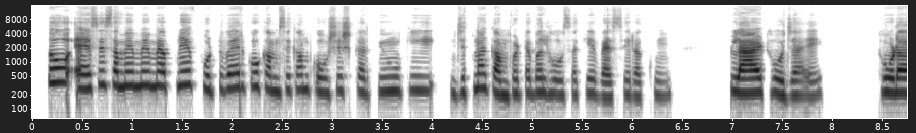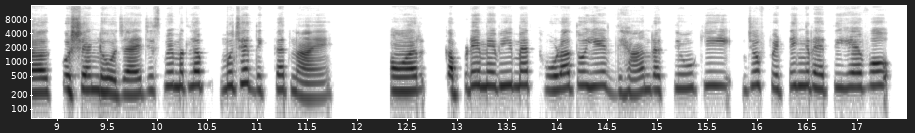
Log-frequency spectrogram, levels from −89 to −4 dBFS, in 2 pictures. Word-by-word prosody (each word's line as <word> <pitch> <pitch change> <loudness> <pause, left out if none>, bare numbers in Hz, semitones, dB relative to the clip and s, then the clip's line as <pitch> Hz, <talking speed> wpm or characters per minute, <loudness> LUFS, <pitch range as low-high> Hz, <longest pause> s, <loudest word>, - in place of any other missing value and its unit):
तो 375 +1 +7
ऐसे 280 +5 +3
समय 315 -1 +3
में 315 +1 +2
मैं 310 0 +4
अपने 315 +2 +1
फुटवियर 280 +1 0
को 310 +2 -1
कम 265 -4 -1
से 255 +2 -8
कम 270 +1 -3
कोशिश 240 +1 -6
करती 235 0 -9
हूँ 245 0 -2
कि 255 +3 -8 0.2
जितना 230 +6 -2
कंफ़र्टेबल 225 0 -1
हो 210 -1 -6
सके 205 +2 -9
वैसे 185 +1 -5
रखूँ, 195 +1 -11 0.6
फ्लैट 225 -1 +7
हो 215 -2 +1
जाए, 200 0 -6 0.6
थोड़ा 230 -1 +7 0.2
कुशन्ड 260 -1 +1
हो 230 -1 +2
जाए 210 +1 +2
जिसमें 255 +6 -6
मतलब 310 +1 +1 0.2
मुझे 315 +4 0
दिक्कत 260 -1 -6
ना 195 -5 +1
आए 180 +3 -4 0.6
और 245 +1 +4 0.2
कपड़े 290 +7 +2
में 310 0 +1
भी 315 +1 +1
मैं 320 +1 +1 0.2
थोड़ा 260 +3 +2
तो 320 +2 -4
ये 310 0 -1
ध्यान 230 +1 -5
रखती 260 +1 -6
हूँ 280 +1 -5
कि 315 +1 -5
जो 320 +5 -3
फ़िटिंग 310 +1 -5
रहती 290 -1 -3
है। 295 0 +1
वो 315 +2 +1
260 Hz, 175 wpm, -23 LUFS, 225-305 Hz, 0.6 s, तो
